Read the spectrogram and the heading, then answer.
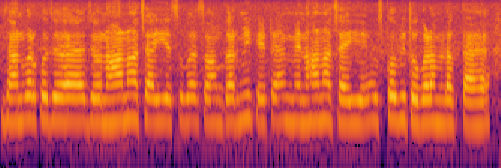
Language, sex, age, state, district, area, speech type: Urdu, female, 45-60, Bihar, Darbhanga, rural, spontaneous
